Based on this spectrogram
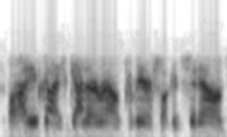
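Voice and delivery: high mock yell calling the team in; hammed-up furious coach rounding everyone up; imitating angry coach. Coach storms into gym and calls the team together angrily. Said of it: "come storming in the gym, super pissed off".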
